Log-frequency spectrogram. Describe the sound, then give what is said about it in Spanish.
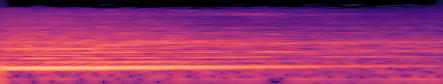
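A Mercedes car drives in through a gate without stopping: a loud, steady engine hum that gradually fades over a second and a half. “Llega el Mercedes de Iván. Regula le abre la verja y Paco se acerca con sus muletas. El coche entra sin detenerse.”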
